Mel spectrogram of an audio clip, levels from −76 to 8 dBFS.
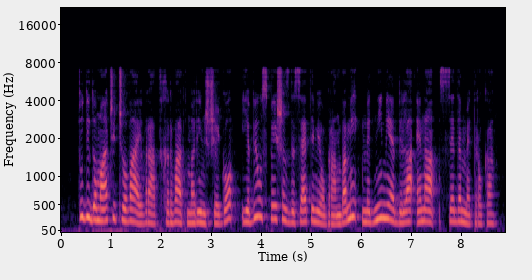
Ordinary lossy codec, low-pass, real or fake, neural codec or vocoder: none; 7.2 kHz; fake; codec, 16 kHz, 16 kbps, FreqCodec, smaller model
